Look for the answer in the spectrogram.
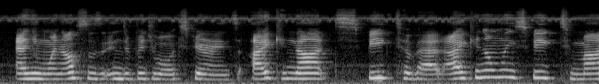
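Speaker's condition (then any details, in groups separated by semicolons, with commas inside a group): Cerebral palsy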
